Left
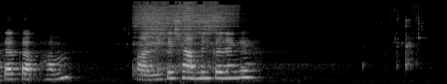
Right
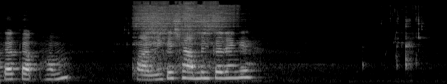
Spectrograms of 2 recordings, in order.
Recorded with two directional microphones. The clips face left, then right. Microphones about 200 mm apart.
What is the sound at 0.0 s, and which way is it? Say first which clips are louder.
Speech: right 2 dB; 10° right (ahead or behind).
